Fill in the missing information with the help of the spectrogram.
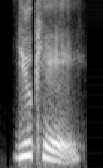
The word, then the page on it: UK: Indian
